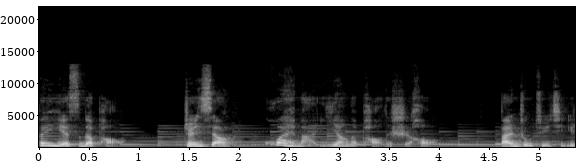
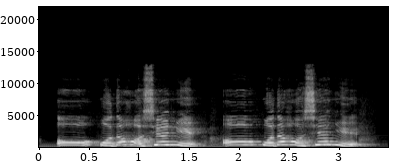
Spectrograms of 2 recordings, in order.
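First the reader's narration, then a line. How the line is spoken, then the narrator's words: Loud long donkey bray. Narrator (Chinese): 他发出来的不是人话，而是驴叫声，叫得又响又长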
